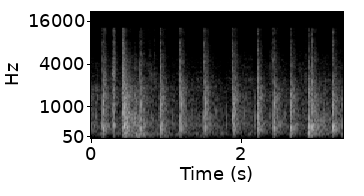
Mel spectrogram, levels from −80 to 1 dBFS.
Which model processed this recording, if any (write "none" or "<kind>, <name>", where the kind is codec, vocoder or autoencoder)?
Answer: none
